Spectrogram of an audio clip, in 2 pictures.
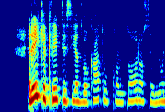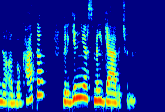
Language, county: Lithuanian, Vilnius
